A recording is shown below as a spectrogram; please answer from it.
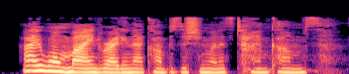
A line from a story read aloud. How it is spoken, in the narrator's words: sighed Diana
